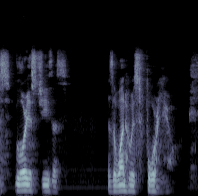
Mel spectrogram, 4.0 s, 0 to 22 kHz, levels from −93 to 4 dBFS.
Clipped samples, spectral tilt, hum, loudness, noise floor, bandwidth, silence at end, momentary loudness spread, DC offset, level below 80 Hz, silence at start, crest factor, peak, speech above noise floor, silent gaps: under 0.1%; -3 dB/octave; none; -30 LUFS; -80 dBFS; 8.2 kHz; 0.05 s; 19 LU; under 0.1%; -84 dBFS; 0 s; 20 dB; -12 dBFS; 50 dB; none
